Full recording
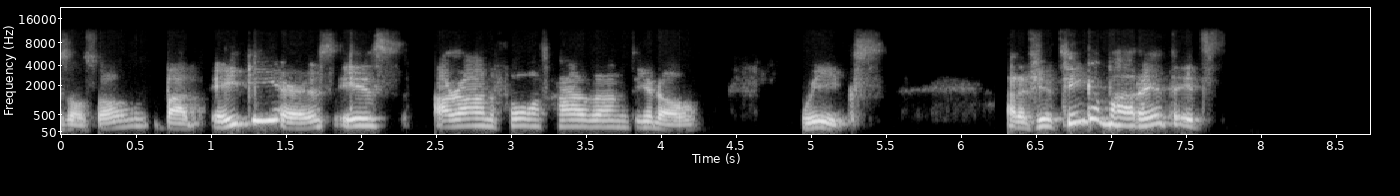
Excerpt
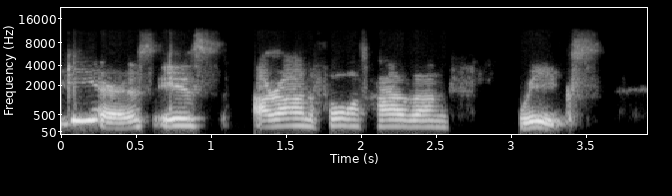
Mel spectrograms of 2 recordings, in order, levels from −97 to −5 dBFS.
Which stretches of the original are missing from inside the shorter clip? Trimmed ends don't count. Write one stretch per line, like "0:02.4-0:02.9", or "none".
0:03.8-0:04.5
